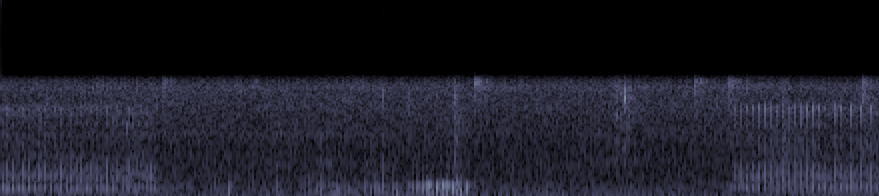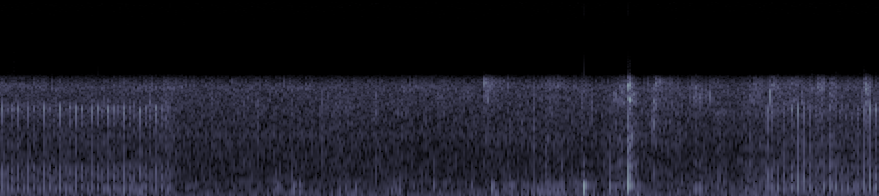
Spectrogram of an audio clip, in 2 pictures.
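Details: Pekingese dog snoring: low, buzzing snores repeat every few seconds over room noise, with some rustling and clicks in between.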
